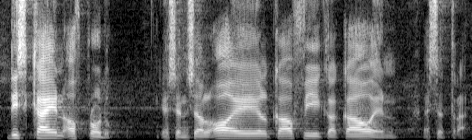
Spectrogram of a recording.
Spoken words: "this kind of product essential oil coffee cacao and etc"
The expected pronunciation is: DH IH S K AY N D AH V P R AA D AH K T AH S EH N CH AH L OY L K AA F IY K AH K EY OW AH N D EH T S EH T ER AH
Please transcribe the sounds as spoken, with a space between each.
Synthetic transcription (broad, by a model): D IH S K AY N AH F P R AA D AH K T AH S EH N S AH L OY L K AA F IY K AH K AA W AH N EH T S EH T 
